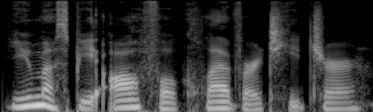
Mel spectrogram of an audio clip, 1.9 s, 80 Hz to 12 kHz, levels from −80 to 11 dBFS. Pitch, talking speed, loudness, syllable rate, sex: 165 Hz, 195 wpm, -19 LUFS, 5.1 syllables/s, female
